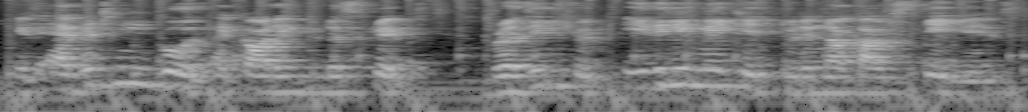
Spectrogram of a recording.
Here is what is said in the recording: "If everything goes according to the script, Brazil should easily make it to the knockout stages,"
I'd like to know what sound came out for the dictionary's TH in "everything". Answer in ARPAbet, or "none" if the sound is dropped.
T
